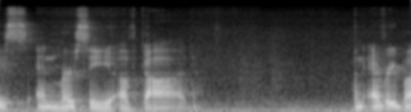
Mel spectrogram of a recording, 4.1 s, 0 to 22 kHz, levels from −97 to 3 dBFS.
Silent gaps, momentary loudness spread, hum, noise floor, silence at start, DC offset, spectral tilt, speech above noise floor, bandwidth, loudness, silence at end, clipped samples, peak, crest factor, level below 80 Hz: none; 23 LU; 60 Hz at -45 dBFS; -40 dBFS; 0 s; under 0.1%; -6.5 dB/octave; 20 dB; 16.5 kHz; -21 LUFS; 0 s; under 0.1%; -4 dBFS; 18 dB; -40 dBFS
